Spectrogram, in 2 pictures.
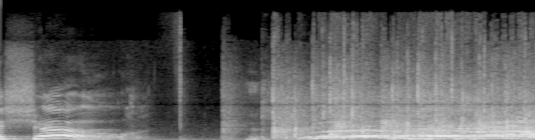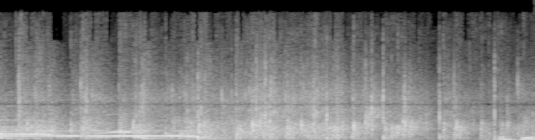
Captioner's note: audience applauding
